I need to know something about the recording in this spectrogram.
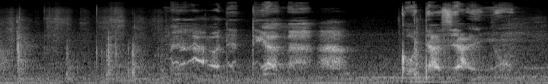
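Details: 10-year-old girl with left vocal cord palsy and a 2.5-year history of voice change, recorded before voice therapy; breathy voice with mostly air and little audible voice; breathy voice (unilateral vocal cord paralysis).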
